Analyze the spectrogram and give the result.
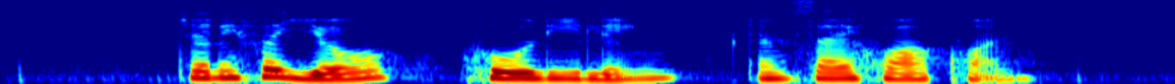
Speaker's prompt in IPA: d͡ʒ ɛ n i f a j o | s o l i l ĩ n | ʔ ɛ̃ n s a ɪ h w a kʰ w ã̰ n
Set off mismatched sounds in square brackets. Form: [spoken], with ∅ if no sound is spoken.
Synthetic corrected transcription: d͡ʒ ɛ n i f [ə] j o | [h] o l i l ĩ [ŋ] | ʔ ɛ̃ n s a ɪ h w a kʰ w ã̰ n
